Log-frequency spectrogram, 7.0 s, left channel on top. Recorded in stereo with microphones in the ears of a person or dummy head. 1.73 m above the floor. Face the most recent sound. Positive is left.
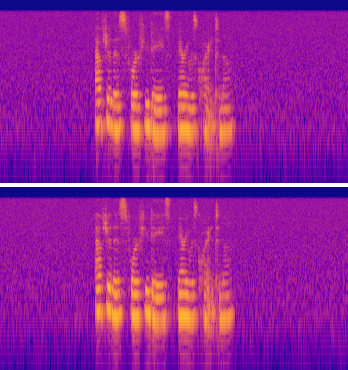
turn(degrees=40)  # may be behind; listen again after turning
